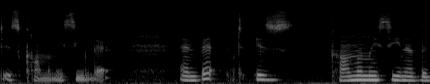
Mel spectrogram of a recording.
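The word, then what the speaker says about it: בֵּית: You should know the name of the letter bet. When it makes a B sound, vet. When it makes a V sound, the sound of the letters, you should know it makes a B for bet. V for vet.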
